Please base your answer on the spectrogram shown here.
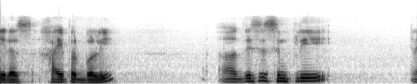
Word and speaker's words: hyperbole: hyperb is used this particular uh some people pronounce like hyperb but actually you have to say it as hyperbole uh this is simply an exaggeration the poet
